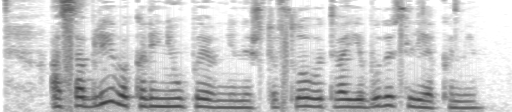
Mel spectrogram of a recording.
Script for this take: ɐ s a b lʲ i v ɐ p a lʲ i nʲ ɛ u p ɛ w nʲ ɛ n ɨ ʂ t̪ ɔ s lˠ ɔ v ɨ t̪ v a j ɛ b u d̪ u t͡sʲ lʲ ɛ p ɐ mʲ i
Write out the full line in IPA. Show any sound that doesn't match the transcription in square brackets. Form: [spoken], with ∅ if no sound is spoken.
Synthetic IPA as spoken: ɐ s a b lʲ i v ɐ [k] a lʲ i nʲ ɛ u p ɛ w nʲ ɛ n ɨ ʂ t̪ ɔ s lˠ ɔ v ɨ t̪ v a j ɛ b u d̪ u t͡sʲ lʲ ɛ [k] ɐ mʲ i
